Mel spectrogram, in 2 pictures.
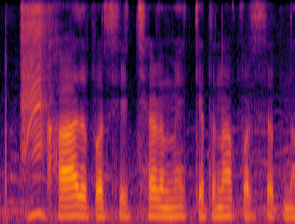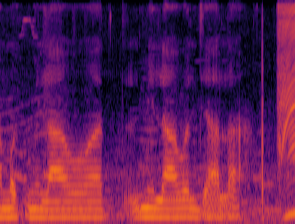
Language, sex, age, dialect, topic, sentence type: Bhojpuri, female, 25-30, Southern / Standard, agriculture, question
